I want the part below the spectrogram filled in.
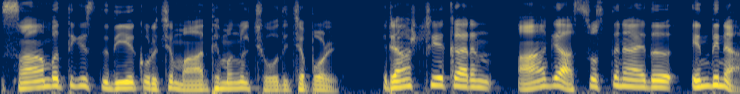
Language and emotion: Malayalam, angry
